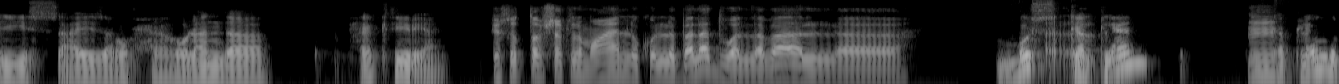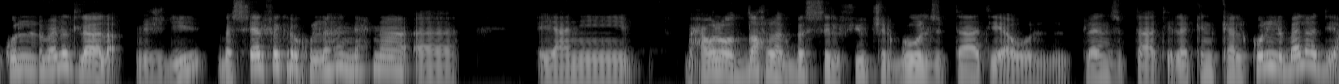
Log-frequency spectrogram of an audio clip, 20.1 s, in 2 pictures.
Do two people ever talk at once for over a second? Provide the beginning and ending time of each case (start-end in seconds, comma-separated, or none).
none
